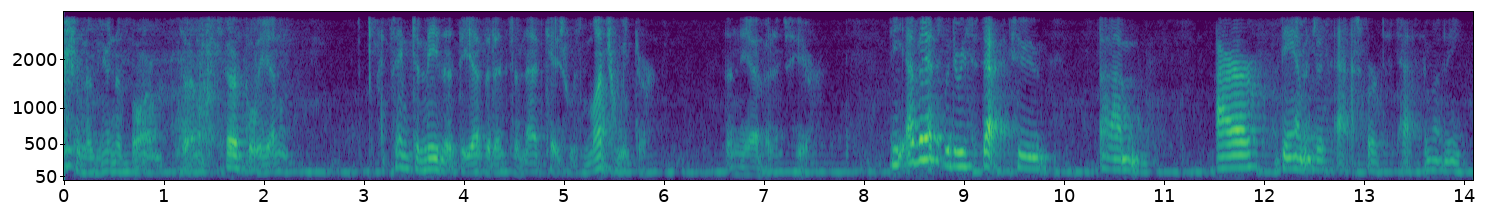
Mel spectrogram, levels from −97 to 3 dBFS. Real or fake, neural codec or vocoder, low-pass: fake; codec, 16 kHz, 8 kbps, FunCodec, trained on LibriTTS, 25 frames a second; 3.6 kHz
